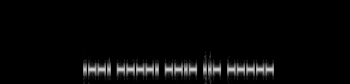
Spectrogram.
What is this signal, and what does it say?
Morse code, heard as a keyed tone, about 53 wpm, 700 Hz. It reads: P9QU0
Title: Code Groups - 5 Letter:Numbers - 50wpm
